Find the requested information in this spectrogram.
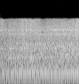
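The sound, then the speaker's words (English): A car engine roars steadily at night as the car travels fast, a continuous low droning hum with a rough, noisy texture and no pause or voices over it. “Seems to be traveling at quite a rate. Too fast, even this time of night.”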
